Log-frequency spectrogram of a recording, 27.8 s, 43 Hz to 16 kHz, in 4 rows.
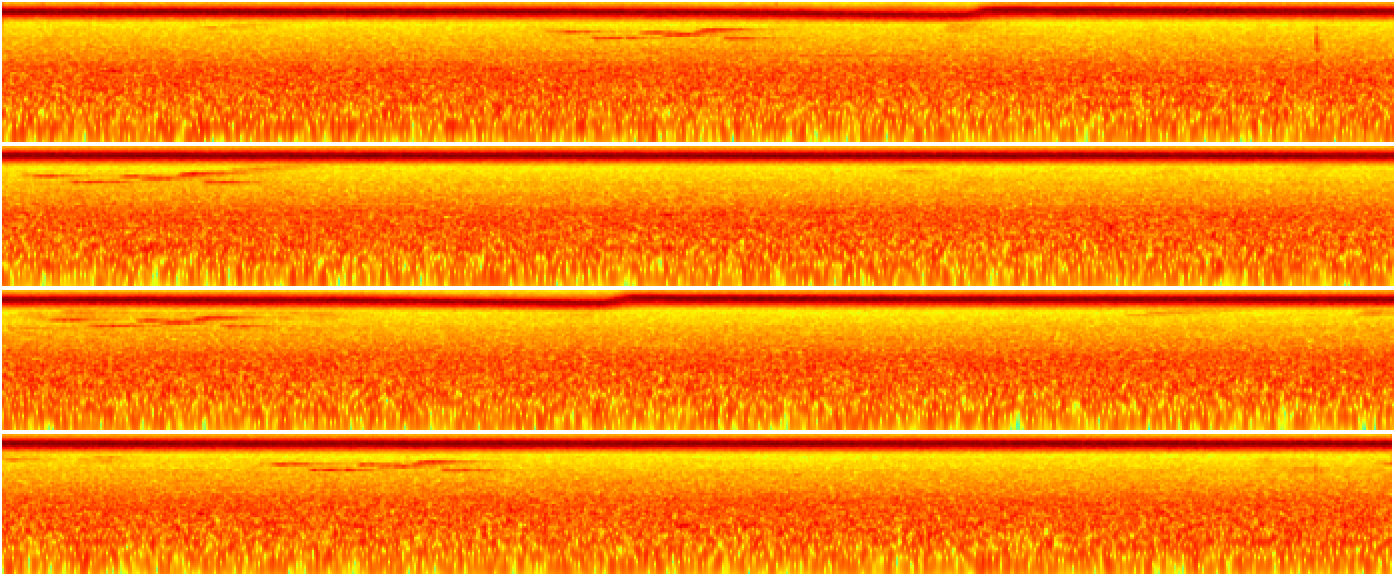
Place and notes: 馬璘窟, Puli, Taiwan - Birds
Birds
Zoon H2n (XY+MZ) (2015/09/08 005), CHEN, SHENG-WEN, 陳聖文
